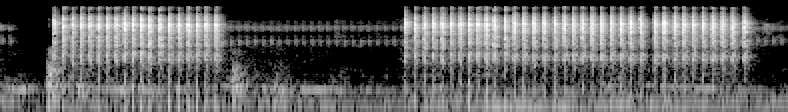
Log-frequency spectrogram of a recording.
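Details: Long-tailed shrike of the tiger-type 'cendet macan' form, described as very rare and nearly extinct: two long bursts of harsh, rapid rasping chatter, with a steady high thin whine continuing behind and between them.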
